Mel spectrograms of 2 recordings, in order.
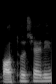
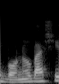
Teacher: অর্থাৎ মাঝের অবর্ণটি ওকারন্ত উচ্চারিত হচ্ছে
